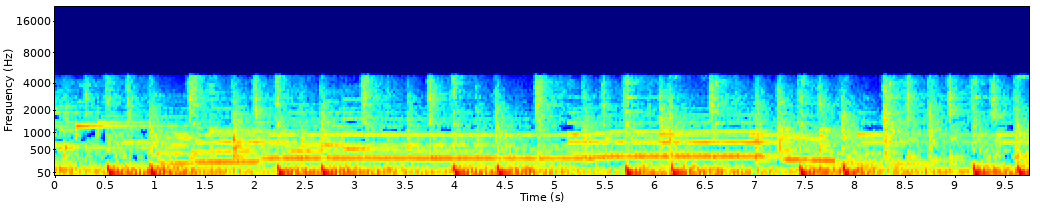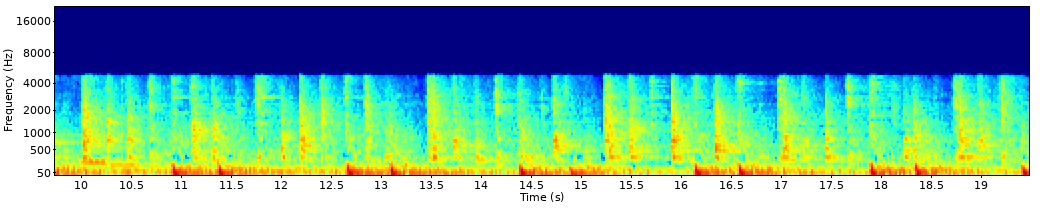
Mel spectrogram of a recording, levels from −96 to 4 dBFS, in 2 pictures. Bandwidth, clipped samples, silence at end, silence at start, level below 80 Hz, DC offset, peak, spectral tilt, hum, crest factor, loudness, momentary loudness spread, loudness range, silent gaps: 5 kHz; under 0.1%; 0 s; 0 s; -20 dBFS; under 0.1%; -2 dBFS; -9.5 dB/octave; none; 16 dB; -22 LUFS; 8 LU; 2 LU; none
